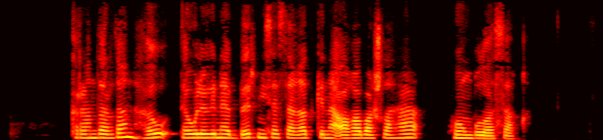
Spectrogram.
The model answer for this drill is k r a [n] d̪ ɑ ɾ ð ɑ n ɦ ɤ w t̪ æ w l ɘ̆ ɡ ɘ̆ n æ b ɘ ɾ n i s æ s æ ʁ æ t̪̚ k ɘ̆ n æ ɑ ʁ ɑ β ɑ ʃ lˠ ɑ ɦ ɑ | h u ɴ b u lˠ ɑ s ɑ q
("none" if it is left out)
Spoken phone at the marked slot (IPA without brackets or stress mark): n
